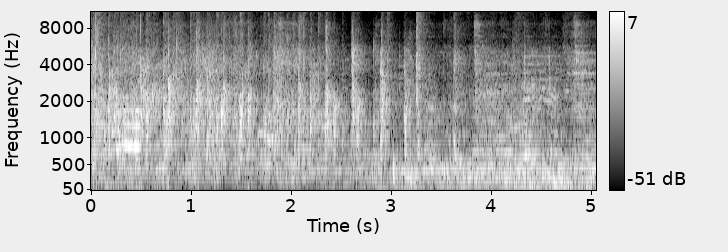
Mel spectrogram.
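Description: Audience applause at a Positive Day event in Sibiu, a quick burst of close clapping that fades into scattered claps under an announcer's voice.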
